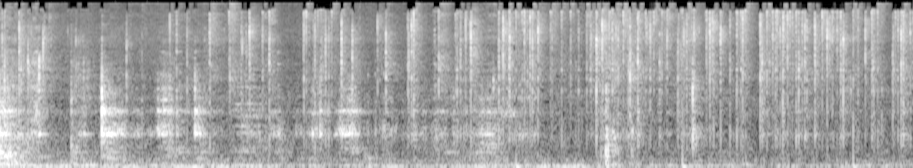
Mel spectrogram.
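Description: Cumin and mustard seeds sizzle in hot oil for a tempering, a dense close crackle with frequent sharp pops and spits running steadily throughout, with no voices.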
